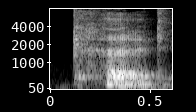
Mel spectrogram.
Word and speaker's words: curt: Then there's also the name Kurt, as in K-U-R-T, which is the same as the word curt, C-U-R-T, which is when you are rudely brief.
